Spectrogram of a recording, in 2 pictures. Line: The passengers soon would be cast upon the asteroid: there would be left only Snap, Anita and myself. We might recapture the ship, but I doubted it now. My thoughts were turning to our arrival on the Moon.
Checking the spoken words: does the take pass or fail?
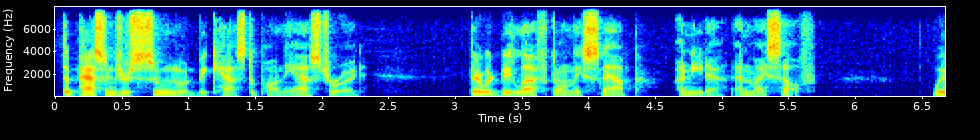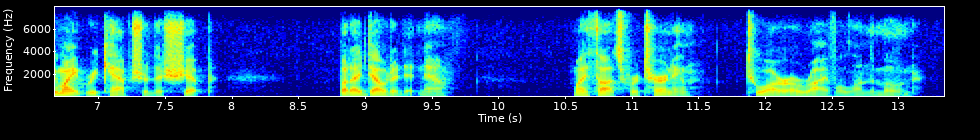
pass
